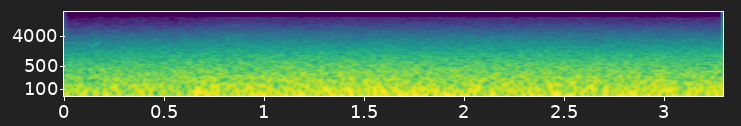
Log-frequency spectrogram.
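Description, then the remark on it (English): Brown noise: a steady, dense rumble weighted toward deep low tones with only a soft hiss on top, holding an even loudness for the whole few seconds with no voices. “Oh, so this is brown noise.”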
